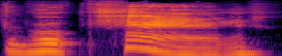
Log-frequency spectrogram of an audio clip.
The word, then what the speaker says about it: Bucket: Mrs. Bucket. It's pronounced bouquet.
